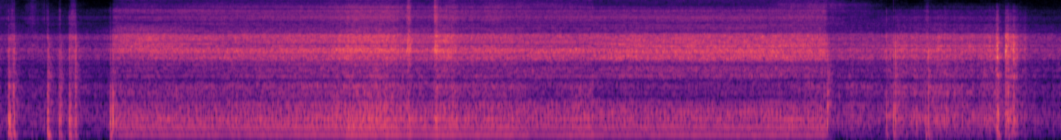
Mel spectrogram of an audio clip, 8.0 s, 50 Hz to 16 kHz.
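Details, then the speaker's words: c.1989 Hitachi MS-W600W twin cassette boombox from storage, with a dirty volume control that won't go quiet and balance fully to one channel: after a few clicks a steady buzzing tone with hiss holds about five seconds, then drops away; cause unclear. "Now the balance was totally on the left channel. That's why we had more noise out of that initially."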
